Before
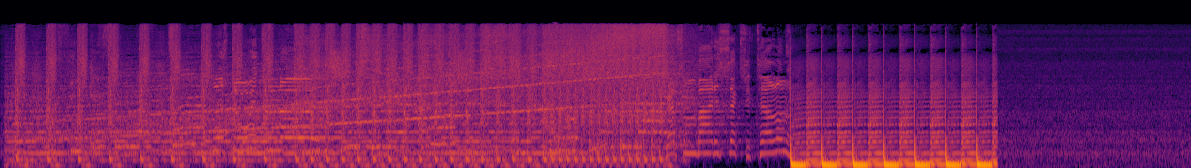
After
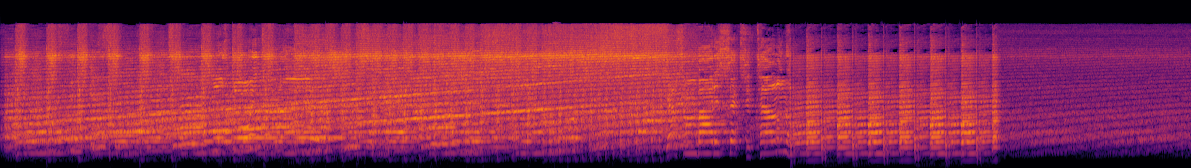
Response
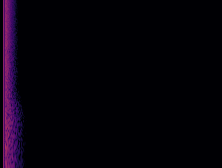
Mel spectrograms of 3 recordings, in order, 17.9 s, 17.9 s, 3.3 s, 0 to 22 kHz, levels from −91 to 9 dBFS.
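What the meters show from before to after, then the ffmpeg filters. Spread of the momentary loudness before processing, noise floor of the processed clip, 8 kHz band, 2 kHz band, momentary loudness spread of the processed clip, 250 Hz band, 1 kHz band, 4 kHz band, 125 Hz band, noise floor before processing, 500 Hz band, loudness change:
8 LU, -36 dBFS, +19.5 dB, +13.5 dB, 21 LU, under -15 dB, +13.5 dB, +14.0 dB, under -40 dB, -51 dBFS, +7.0 dB, +13.0 dB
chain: -filter_complex "[0:a]highpass=f=630:w=0.5412,highpass=f=630:w=1.3066,equalizer=f=6.4k:t=o:w=0.24:g=14,asplit=2[a][b];[b]adelay=47,volume=-11.5dB[c];[a][c]amix=inputs=2:normalize=0,alimiter=level_in=19dB:limit=-1dB:release=50:level=0:latency=1,asplit=2[d][e];[e]adelay=2.8,afreqshift=0.8[f];[d][f]amix=inputs=2:normalize=1,volume=-1dB"

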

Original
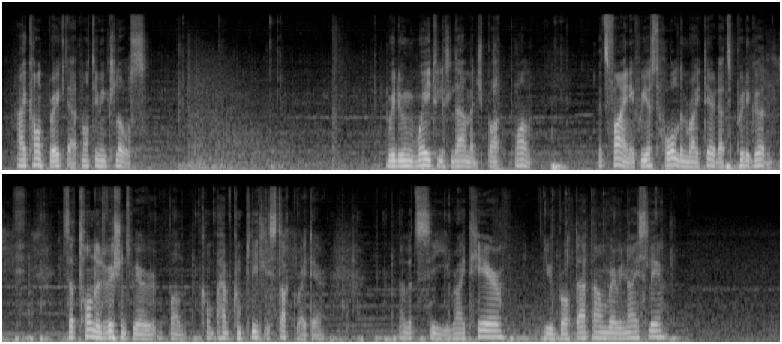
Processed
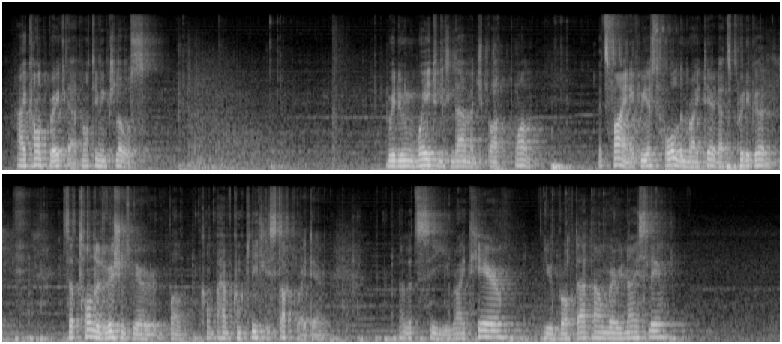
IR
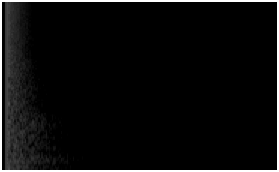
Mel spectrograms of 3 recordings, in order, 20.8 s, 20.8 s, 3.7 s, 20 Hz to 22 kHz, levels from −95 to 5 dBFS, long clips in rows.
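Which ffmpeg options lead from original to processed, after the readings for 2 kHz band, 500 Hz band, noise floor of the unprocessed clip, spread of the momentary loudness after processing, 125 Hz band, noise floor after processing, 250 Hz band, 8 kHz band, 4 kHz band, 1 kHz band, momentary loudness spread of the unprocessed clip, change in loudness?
+2.5 dB, +2.5 dB, -51 dBFS, 19 LU, +2.5 dB, -49 dBFS, +2.5 dB, +2.5 dB, +2.5 dB, +3.0 dB, 19 LU, +2.5 dB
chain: -filter_complex "[0:a]aecho=1:1:89|178|267|356:0.282|0.121|0.0521|0.0224,asplit=2[a][b];[1:a]atrim=start_sample=2205[c];[b][c]afir=irnorm=-1:irlink=0,volume=5dB[d];[a][d]amix=inputs=2:normalize=0,volume=-5dB"

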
